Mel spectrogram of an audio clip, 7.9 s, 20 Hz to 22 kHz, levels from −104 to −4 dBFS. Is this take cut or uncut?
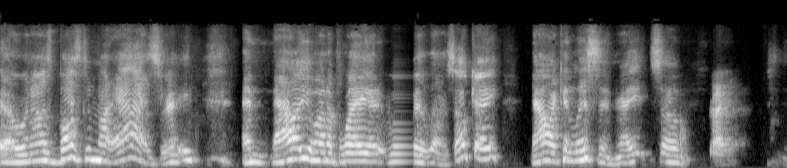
uncut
